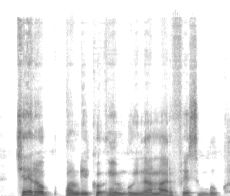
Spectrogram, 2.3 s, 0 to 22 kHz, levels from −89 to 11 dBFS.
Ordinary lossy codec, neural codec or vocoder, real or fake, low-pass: none; codec, 44.1 kHz, 2.6 kbps, SNAC; fake; none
